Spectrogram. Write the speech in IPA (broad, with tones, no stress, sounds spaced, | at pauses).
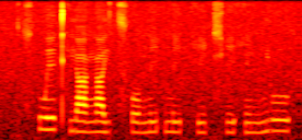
t͡sʰ w e˧ kʰ j a˨˩ ŋ a˨˩ j t͡sʰ o˨˩ n̪ i˨ ʔ n̪ i˨ t̚ h i˨˩ t͡ɕʰ i˨˩ h ĩ˨˩ m ŋ j u˦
